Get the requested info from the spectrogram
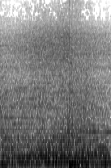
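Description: Film score music with a dense noisy rush of battle sound effects, and a heavy low thump about one and a half seconds in.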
